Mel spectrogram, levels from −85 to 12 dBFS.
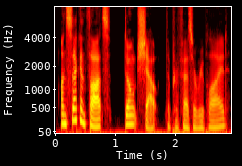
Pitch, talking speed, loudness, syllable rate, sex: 140 Hz, 165 wpm, -19 LUFS, 5.0 syllables/s, male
